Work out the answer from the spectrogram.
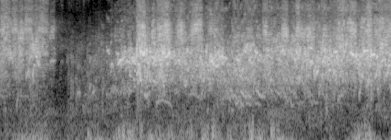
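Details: Budgerigar colony in an aviary: chattering starts, drops to near silence for half a second, then swells back into loud, continuous high chirping and twittering.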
